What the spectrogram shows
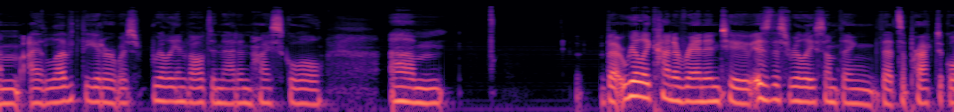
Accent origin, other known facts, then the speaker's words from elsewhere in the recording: Hillsboro, Texas, United States; growing up in Hillsboro, my dad was on the city council and was mayor pro tem and was on the first Main Street board. Hillsboro was one of the pilot cities in Texas.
